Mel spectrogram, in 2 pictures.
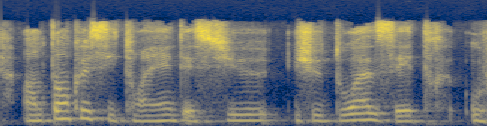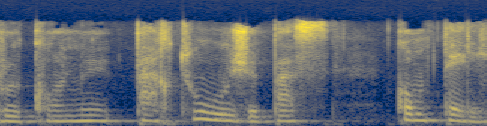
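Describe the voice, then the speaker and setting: In a room with audible echo, a woman with a Togolese accent speaks very slowly at a fairly low pitch, somewhat breathy, with ordinary pitch variation. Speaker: lay preacher, prayer group member. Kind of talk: sermon.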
